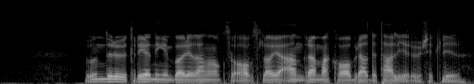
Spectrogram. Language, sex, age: Swedish, male, 21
